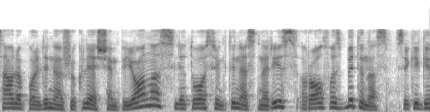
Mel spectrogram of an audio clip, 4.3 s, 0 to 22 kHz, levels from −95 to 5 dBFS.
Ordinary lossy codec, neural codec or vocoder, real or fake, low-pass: MP3, 96 kbps; none; real; 7.2 kHz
